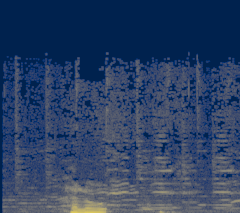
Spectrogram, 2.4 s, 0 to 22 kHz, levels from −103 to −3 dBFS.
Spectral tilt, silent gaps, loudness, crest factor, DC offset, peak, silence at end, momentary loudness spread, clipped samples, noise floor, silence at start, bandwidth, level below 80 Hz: -8 dB/octave; none; -25 LUFS; 18 dB; under 0.1%; -10 dBFS; 0 s; 25 LU; under 0.1%; -55 dBFS; 0.65 s; 15 kHz; -60 dBFS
